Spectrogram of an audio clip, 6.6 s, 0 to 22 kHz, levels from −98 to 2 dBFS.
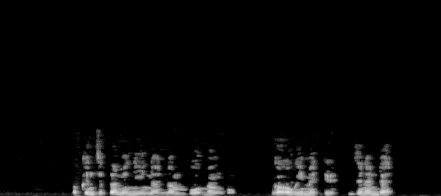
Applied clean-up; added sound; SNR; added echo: classical method Wiener filter.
